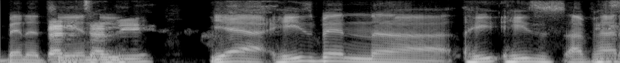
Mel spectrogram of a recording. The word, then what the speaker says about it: Benintendi: Benintendi.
